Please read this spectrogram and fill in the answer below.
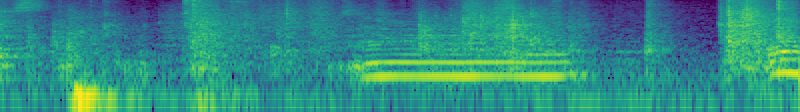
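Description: A girl's voice holding a short steady hum for about a second near the middle, with a soft low thump shortly after the start.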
